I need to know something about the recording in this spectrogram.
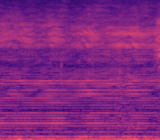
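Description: Andis electric pet clipper running with a steady buzz as it is worked through a puppy's curly coat.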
